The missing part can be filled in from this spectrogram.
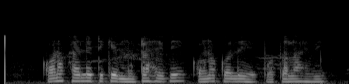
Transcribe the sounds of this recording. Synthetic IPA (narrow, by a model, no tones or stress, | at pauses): kɔɽ̃ɔkʰajleʈikemuʈaɦebekɔɽ̃ɔkɔlepɔt̪ɔlaɦebe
